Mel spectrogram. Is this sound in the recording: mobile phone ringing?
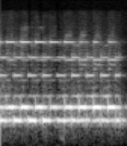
yes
